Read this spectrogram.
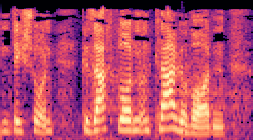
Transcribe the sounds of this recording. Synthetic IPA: ɡŋ̩tlɪçʃoːnɡ̥əzaːk̚tv̥ɔɐdn̩ʊntkʰl̥aːɐɡəvɔɐdn̩

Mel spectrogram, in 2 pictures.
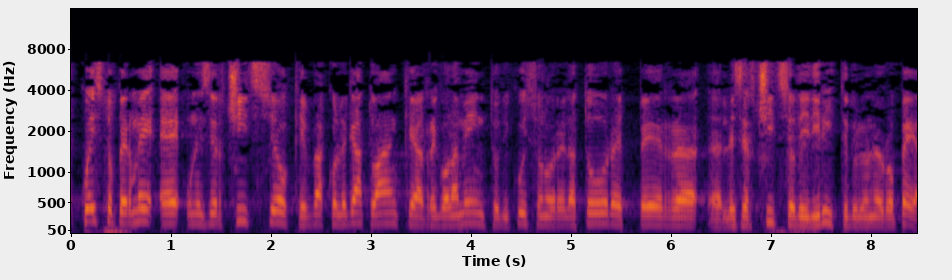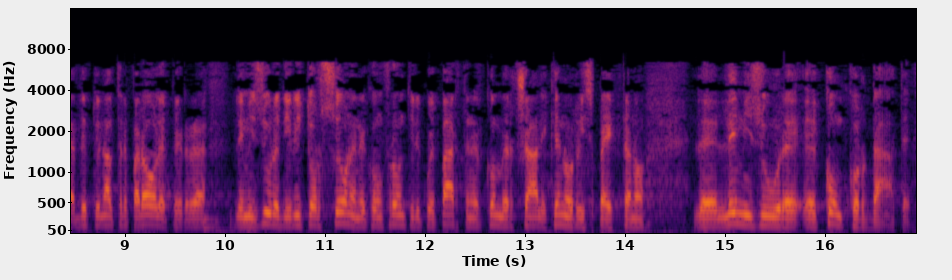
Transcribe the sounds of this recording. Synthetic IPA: kwest̪opermeʔɛunezert͡ʃit̪sːjok̟evːakːolːeɡaːt̪oaŋkealreɡolament̪od̪ikujsoːnoɾelat̪oːɾeperlezert͡ʃit̪sːjod̪ejd̪iɾit̪ːid̪elːunjonewɾopɛːaːd̪ːet̪ːoinalt̪ɾepaɾɔːleperlemizuːɾed̪iɾit̪orsjoːnenejkoɱfɾont̪id̪ikwejpart̪nerkomːert͡ʃaːlik̟enːonrispɛt̪ːano | lemizuːɾekoŋkord̪a̰ːt̪e

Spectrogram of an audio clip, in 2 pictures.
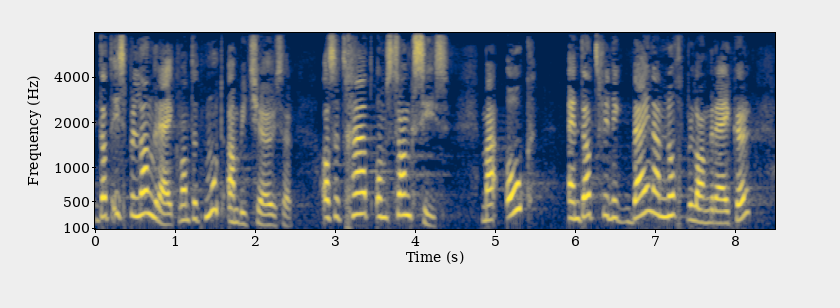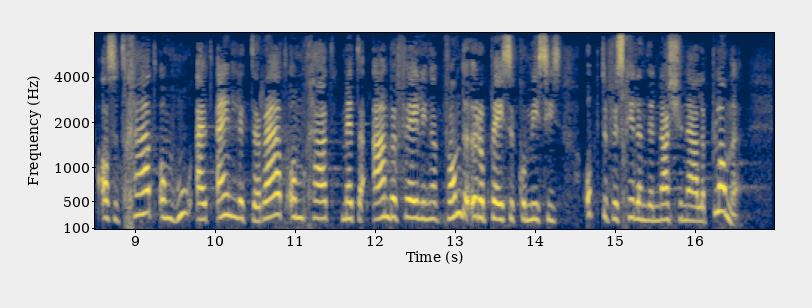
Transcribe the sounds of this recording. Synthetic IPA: dɑtɪzbəlɑŋrɛjkʋɑntɦətmutʰɑmbisøɥzəɹ | ʔɑlˠsətχaːtʰɔmsɑŋksis | maːɹowk | ɛndɑtfɪndɪk̚bɛjnaːnɔχbəlɑŋrɛjkər | ʔɑlˠsətχaːtʰɔmɦuœɥtɛjndələɡ̚dəraːtʰɔmχaːtmɛt̚dəʔaːmbəv̥ejlɪŋənvɑndəʔøːropejsəkɔmɪsisʔɔpdəvəɹsχɪləndənaʃonaːləplɑnə

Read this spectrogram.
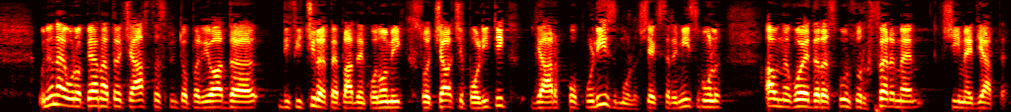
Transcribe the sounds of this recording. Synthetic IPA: ṵniunʲaeuɾo̞peanət̪ɾe̞t͡ʃe̞ast̪əzʲpɾint̪ɾo̞pe̞ɾioad̪ə | d̪ifit͡ʃiləpe̞plane̞ko̞no̞mikso̞t͡ʃialʃipo̞lit̪ikjarpo̞pulismulʃiekst̪ɾe̞mismulawne̞vo̞je̞d̪e̞ɾəspunsurʲfe̞rme̞ | ʃiːme̞d̪iat̪e̞

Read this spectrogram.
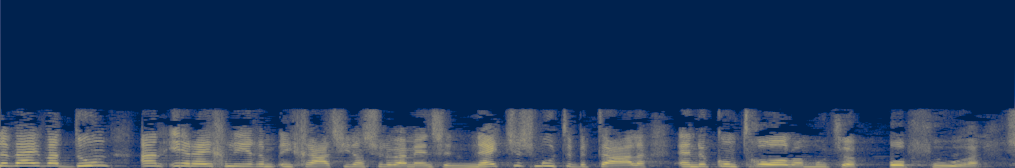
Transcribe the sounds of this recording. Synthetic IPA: lənʋɛjʋɑt̚dunaːnʔɪnrejχəlɪːrəiχraːtsidɑnz̥ɵlənʋɛjmɛnsənnːɛcəsmutənbətaːlənɛndəkɔntroːləmutə | ɔpfuːrə̰

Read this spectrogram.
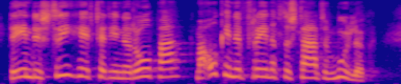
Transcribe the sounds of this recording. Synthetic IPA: d̥əɪndystriɦeːftɦətɪnøːɾoːpamaɹokɪndəfəreːnəɣdəstaːtənmujlək

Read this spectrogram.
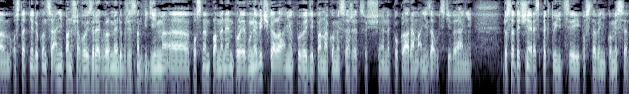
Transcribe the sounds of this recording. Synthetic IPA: ʔo̞st̪at̪ɲɛdo̞ko̞nt͡sɛʔaɲɪpanʃavɦo̞jzɾjaɡvɛlmɪdo̞br̝ɛsnad̪vɪɟiːmpo̞svɛːmplamɛnɛːmpɾo̞jɛvunɛvɪt͡ʃkalaɲɪo̞t̪̚po̞vjɛɟɪpanako̞mɪsarɛt͡so̞ʃnɛpo̞klaːdaːmʔaɲɪzaʔṵt͡scɪvɛːaɲɪdo̞st̪at̪ɛt͡ʃɲɛɾɛspɛkt̪ujiːt͡sijɛjɪpo̞st̪avɛɲiːko̞mɪsɛ

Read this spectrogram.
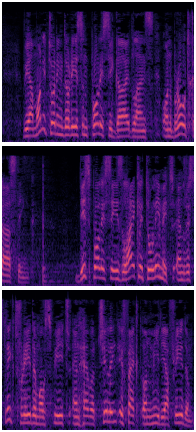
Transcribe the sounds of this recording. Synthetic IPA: ʋiamɔnit̪ʰoɾɪ̃ŋɡd̪əɾiːsə̃nt̪̚pɔlisiɡajd̪lãjnsɔ̃nbɾod̪kaːst̪ɪ̃ŋɡ | d̪ɪspɔlisiːzlajklit̪ulɪmit̪ɛ̃ndɾist̪ɾɪkt̪fɾiːdə̃mɔʋspiːt͡ʃɛ̃ndɦɛʋət͡ʃɪlĩŋɡɛfɛkt̪ʰɔ̃nmiːdiafɾiːdə̃m

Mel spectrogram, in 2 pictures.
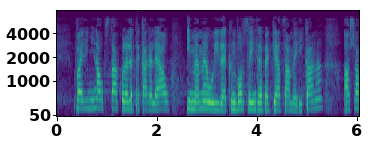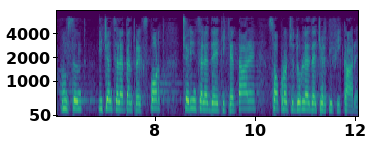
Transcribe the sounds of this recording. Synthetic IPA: vae̞liminao̞bst̪ako̞le̞le̞pe̞kaɾe̞le̞aw | ime̞me̞uɾile̞kɨnd̪vo̞rsəint̪ɾe̞pe̞pjat̪saːme̞ɾikanəaʃakumsunt̪lit͡ʃe̞nt̪se̞le̞pe̞nt̪ɾue̞kspo̞rt̪t͡ʃe̞ɾint̪se̞le̞d̪e̞ːt̪ikʲe̞t̪aɾe̞sawpɾo̞t͡ʃe̞d̪uɾile̞d̪e̞t͡ʃe̞rt̪ifikaɾe̞

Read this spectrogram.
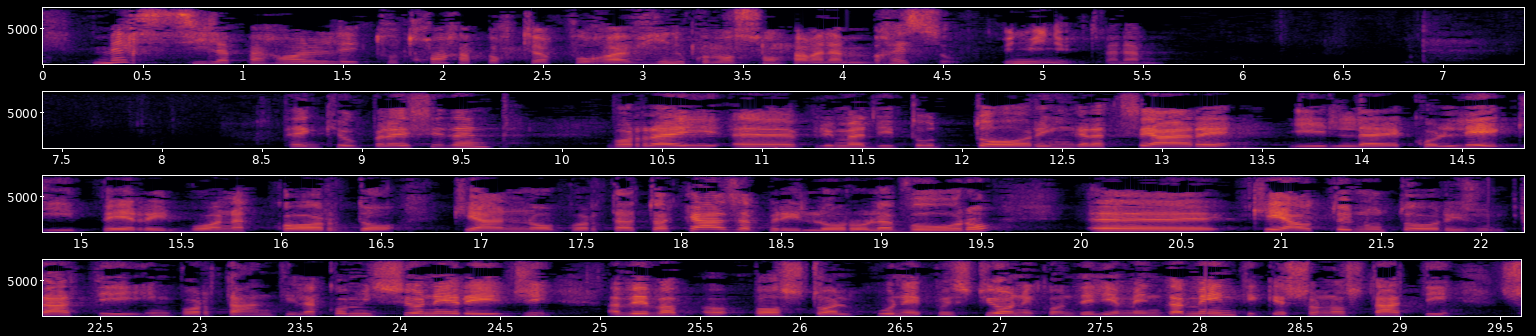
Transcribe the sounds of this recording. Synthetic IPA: mɛʁsilapaʁɔlɛt̪ʰot̪χwaʁapɔʁt̪œʁpuʁavinukɔmɑ̃sɔ̃paʁmad̪ambʁeso̰ | ynminy̰t̪mad̪a̰m | t̪ɛŋk̟jupɾɛsid̪ɛnt̪ | vorːɛjpɾiːmad̪it̪ut̪ːoriŋɡɾat̪sːjaːɾeilkolːɛːɡiperilbwɔnakːɔrd̪okʰeanːoport̪aːt̪oakːaːzapeɾilːoːɾolavoːɾo | kʰeaot̪ːenuːt̪oɾizult̪aːt̪iːmport̪ant̪ilakomːisːjoːneɾɛːd͡ʒiaveːvapɔst̪oalkuːnekwest̪joːnikond̪eʎːiemend̪ament̪ik̟esːoːnost̪aːt̪i

